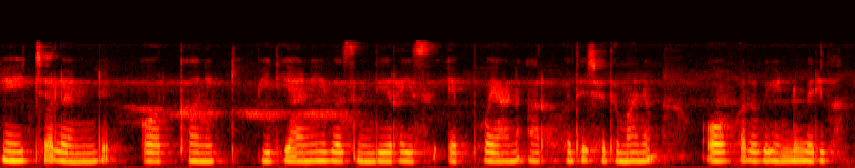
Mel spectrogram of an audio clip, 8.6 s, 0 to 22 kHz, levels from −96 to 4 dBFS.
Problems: low volume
